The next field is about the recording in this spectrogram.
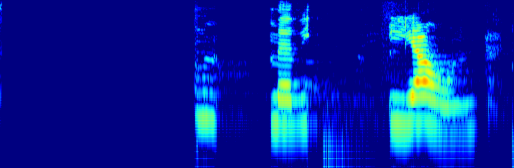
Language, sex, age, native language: Icelandic, female, 8, Icelandic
